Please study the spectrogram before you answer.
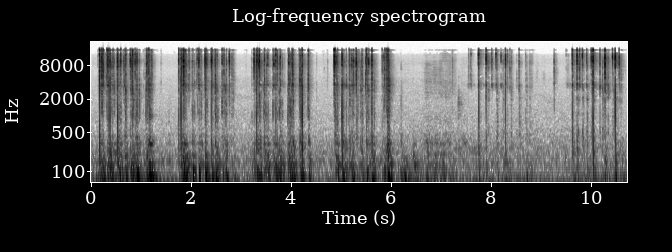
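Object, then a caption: Plastic vent hairbrush with bristles. Long nails scratch the bristles of a black plastic vented hairbrush with a rubber-grip handle and hair caught in the bristles. The sound is quick bursts of dry, bright, crackly clicking, separated by short quiet pauses, with sharp ticks that stop instantly.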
